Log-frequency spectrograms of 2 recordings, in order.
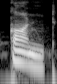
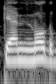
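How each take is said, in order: First: Can't run together, ending in 'nt'; joined contraction. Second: Can not with a full 'not'; uncontracted two words. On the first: Teacher models reading them together, can't in one syllable. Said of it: "একসঙ্গে উচ্চারণ করব can't". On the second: Teacher shows what not to say, can not in full. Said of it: "can not বলবো না". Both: Shown as a demonstration.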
